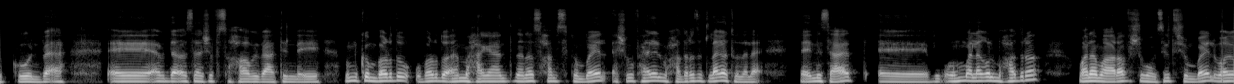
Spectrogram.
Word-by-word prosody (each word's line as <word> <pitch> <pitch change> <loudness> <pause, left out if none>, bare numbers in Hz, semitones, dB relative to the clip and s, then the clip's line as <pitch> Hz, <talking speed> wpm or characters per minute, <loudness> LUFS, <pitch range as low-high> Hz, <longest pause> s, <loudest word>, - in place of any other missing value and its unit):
الكون 120 +1 -1
بقى. 125 -1 -1 0.4
آآ، 135 +1 +3
أبدأ 140 0 +2
مثلًا 140 +1 0
أشوف 135 +1 -5
صحابي 125 0 -2
باعتين 120 +1 -1
لي 120 - -2
إيه، 125 +1 -2 0.2
ممكن 170 0 +1
برضه 165 +3 +3
وبرضه 140 +1 +1
أهم 150 +2 +2
حاجة 140 +1 0
عندي 140 +2 -3
إن 145 - +2
أنا 145 - +2
أصحى 150 -1 -2
أمسك 145 -1 -6
الMobile 140 +7 +2
أشوف 150 +4 -5
هل 155 +3 +3
المحاضرات 145 -2 -1
اتلغت 150 +1 +2
والّا 120 -1 -2
لأ، 120 +1 -4 0.4
لأن 150 +2 +1
ساعات، 145 +7 -1
آآ، 120 -2 -1
بيبقوا 135 +3 -3
هُم 165 +2 +2
لغوا 165 +1 +4
المحاضرة، 165 - 0 0.4
وأنا 155 +2 +6
ما 145 -3 +4
أعرفش 145 +3 +1
وما 140 - +1
مسكتش 145 +4 -5
الMobile 135 +6 +1
وآجي 150 0 +2
140 Hz, 200 wpm, -22 LUFS, 130-155 Hz, 0.4 s, وأنا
